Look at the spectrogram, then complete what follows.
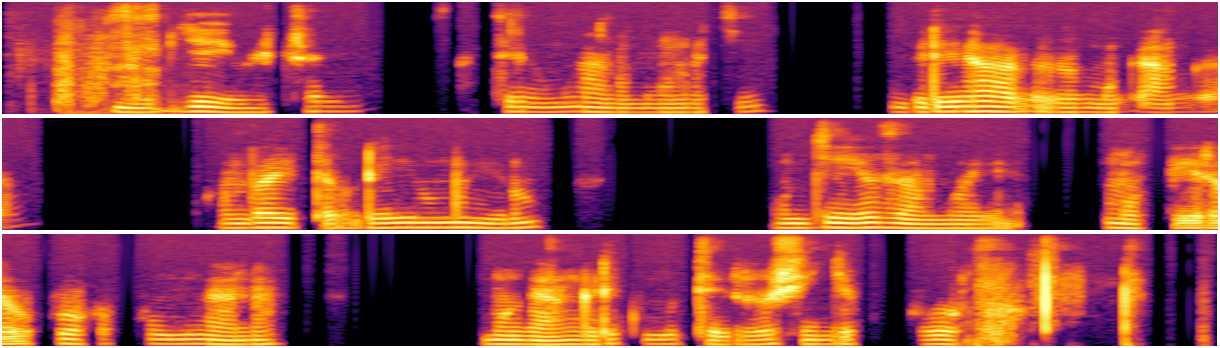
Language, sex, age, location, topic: Kinyarwanda, male, 25-35, Kigali, health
